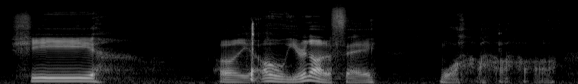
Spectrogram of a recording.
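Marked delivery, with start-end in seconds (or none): 2.2-5.5 put-on old hag character voice. Game master voicing the hag as she turns on a player's character, speaking as the hag. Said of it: "the hag goes".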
